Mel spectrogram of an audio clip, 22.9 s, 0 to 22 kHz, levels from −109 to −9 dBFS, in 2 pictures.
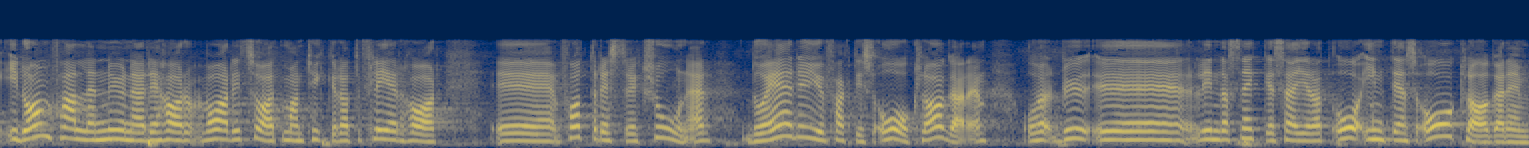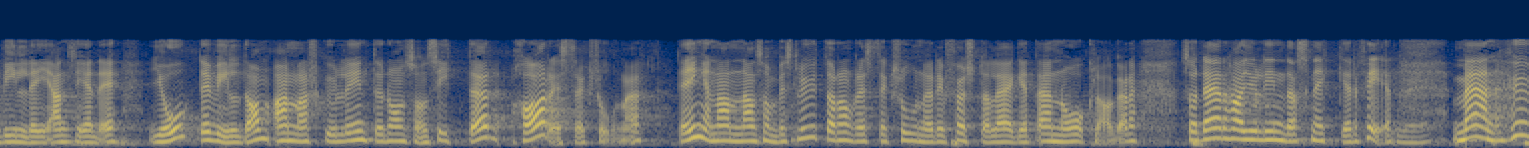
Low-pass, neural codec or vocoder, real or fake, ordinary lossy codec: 7.2 kHz; none; real; none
